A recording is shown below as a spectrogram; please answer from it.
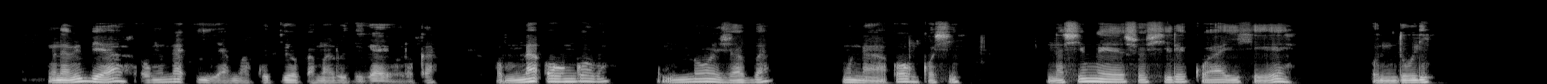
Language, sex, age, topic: Oshiwambo, male, 18-24, agriculture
